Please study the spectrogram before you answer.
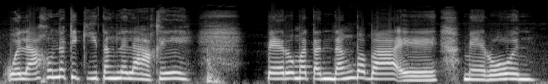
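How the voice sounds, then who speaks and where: A woman playing a bold, teasing young friend in a horror audio drama, brash and excitable. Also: high-pitched, measured pace.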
